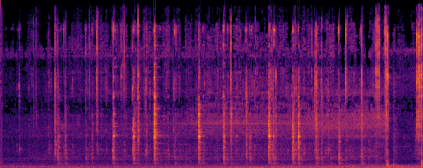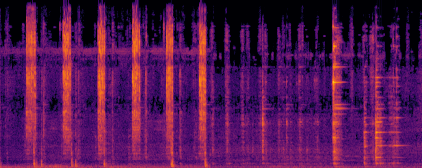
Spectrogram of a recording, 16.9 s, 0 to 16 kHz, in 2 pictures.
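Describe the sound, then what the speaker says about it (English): A socket wrench with an 18mm socket removes the caliper bracket on a Mercedes-Benz, giving rapid, close ratcheting clicks in repeated bursts with a few sharper metallic snaps. "we're going to remove the caliper bracket with the size 18mm socket"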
